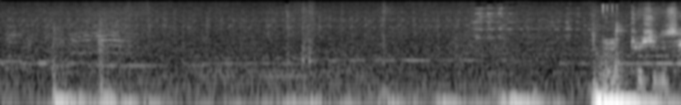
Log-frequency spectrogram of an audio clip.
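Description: A cat meowing indoors, a few short mews scattered through quiet room noise, ending with a louder call near the close.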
